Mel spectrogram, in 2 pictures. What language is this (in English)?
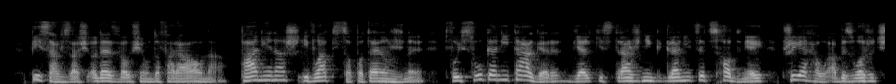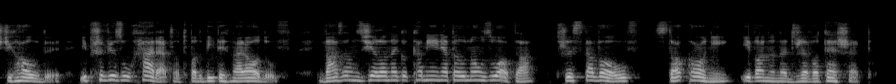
Polish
